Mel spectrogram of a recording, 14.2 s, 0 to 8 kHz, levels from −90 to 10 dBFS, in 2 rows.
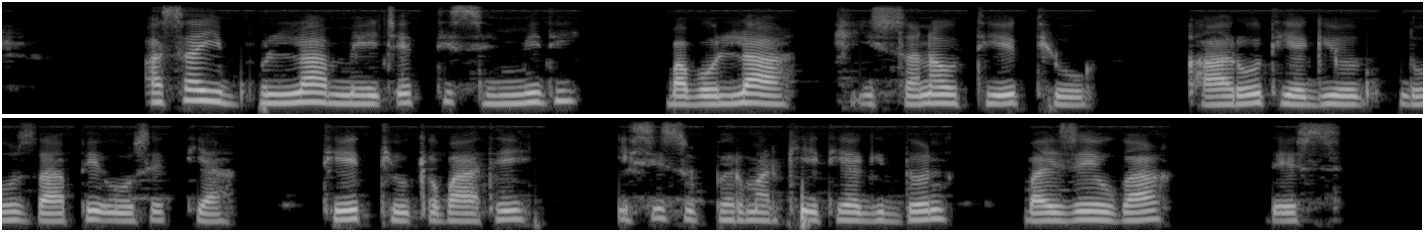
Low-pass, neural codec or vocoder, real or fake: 7.2 kHz; none; real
